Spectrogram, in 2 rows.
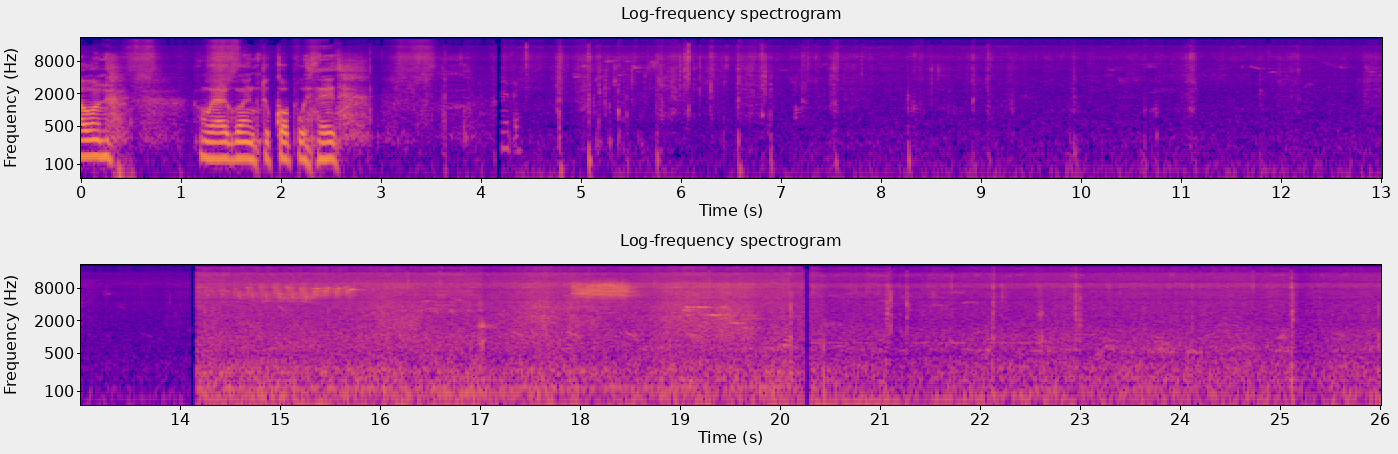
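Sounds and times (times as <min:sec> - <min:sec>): footstep clicks on trail: 0:04.8 - 0:12.3, 0:19.1 - 0:25.4.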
